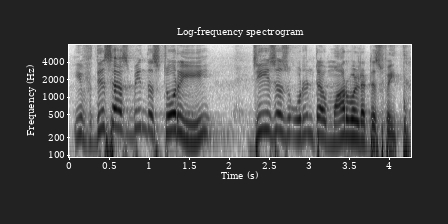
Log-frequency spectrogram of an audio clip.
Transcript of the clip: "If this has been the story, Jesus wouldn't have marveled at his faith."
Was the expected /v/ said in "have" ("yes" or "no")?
yes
